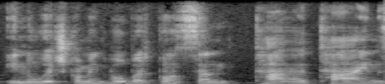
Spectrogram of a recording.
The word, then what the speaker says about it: Constantine: It's probably, I don't know in which comic book, but Constantine says that it's actually pronounced Constantine, not Constantine. But considering everybody says Constantine, it just got rooted in all of the comic book fan base, so I'm not gonna give you shit for that.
